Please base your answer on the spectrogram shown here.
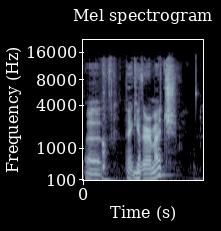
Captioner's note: speaking French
